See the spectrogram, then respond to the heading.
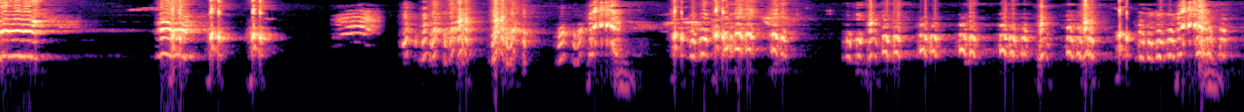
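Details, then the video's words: Common moorhen (Gallinula chloropus), a recording used for trapping, gives harsh, croaking clucks in quick bursts, some run together into short chattering series, with brief pauses between groups. "Tiếng chim Trích Ré(Kịch) | The sound of the bird Gallinula chloropus"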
